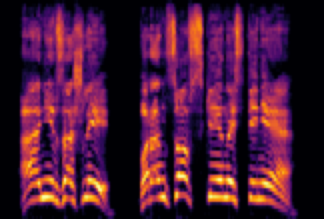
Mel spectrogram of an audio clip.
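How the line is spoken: Warriors shouting. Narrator (Russian): закричали мои воины

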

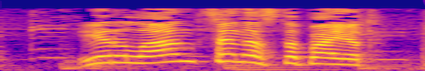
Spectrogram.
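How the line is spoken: Shouting. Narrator (Russian): кричал он

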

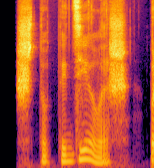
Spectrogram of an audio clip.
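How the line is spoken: Hiss from behind. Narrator (Russian): прошипел сзади художник

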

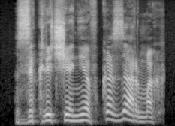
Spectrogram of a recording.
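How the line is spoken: Hissing. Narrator (Russian): зашипела она

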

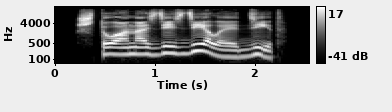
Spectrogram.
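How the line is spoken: Growled. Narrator (Russian): прорычал

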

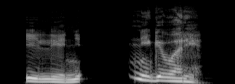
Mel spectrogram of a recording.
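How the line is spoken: Moaned. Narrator (Russian): простонал я

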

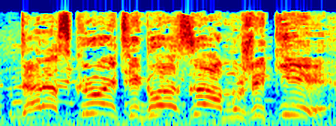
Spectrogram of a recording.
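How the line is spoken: Desperate shout. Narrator (Russian): отчаянно закричал Петька

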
